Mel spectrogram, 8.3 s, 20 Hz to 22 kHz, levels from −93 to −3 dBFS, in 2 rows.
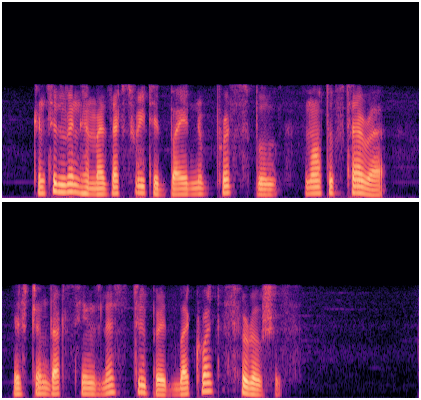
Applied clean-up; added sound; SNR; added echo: neural separator model SepFormer WHAM!.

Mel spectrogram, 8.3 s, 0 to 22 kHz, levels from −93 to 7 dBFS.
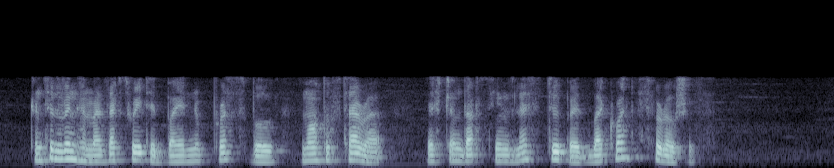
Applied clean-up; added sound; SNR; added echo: none; none; none; none.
